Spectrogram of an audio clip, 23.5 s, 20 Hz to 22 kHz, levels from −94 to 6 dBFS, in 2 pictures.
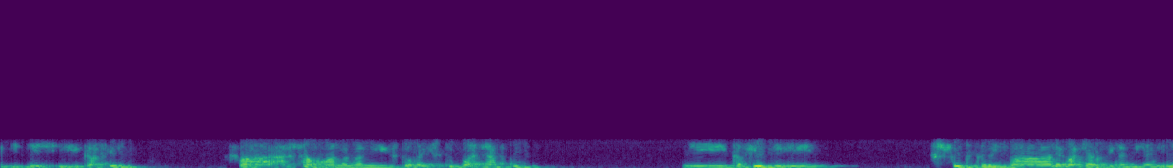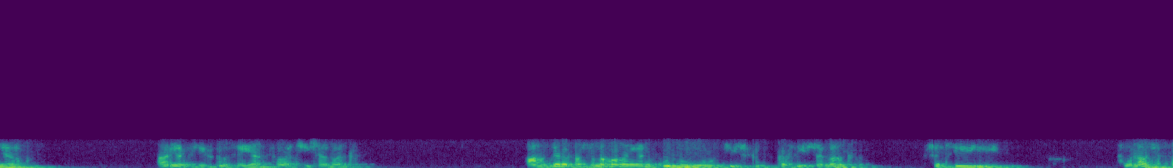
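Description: Tandem speech coding runs the whole way through. Each codec re-encoded the previous one's damage, leaving the speech rough, warbly and muffled, with nothing above 3.7 kHz.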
